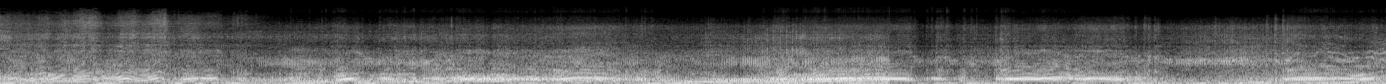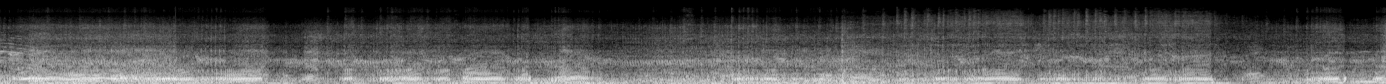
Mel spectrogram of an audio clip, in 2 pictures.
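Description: Dirt bike engine ridden hard, heard close up from the rider's position. The pitch keeps rising and falling as the throttle opens and closes, with brief drops in level every few seconds.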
